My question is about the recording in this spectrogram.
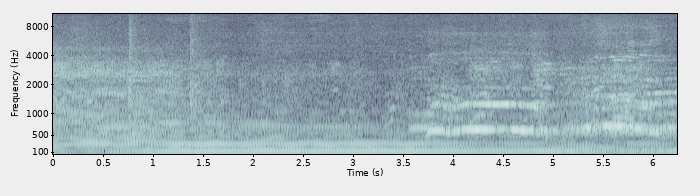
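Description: Distorted electric guitars and bass from a live metal band holding a low chord that rings out as a steady drone. A wavering higher tone joins about two-thirds of the way through.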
